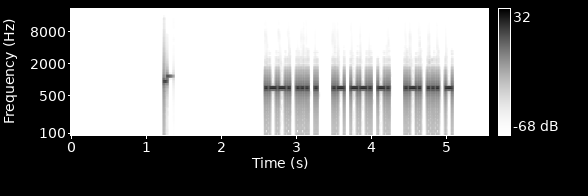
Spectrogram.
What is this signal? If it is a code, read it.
Morse code, heard as a keyed tone, about 40 wpm, 700 Hz. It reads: PSE AGN RST
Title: Common QSO Phrases 40wpm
